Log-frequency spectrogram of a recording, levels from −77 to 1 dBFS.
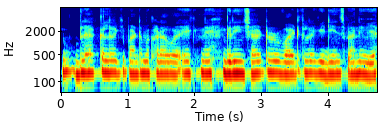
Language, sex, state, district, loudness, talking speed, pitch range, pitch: Hindi, male, Delhi, New Delhi, -15 LUFS, 240 wpm, 160-170 Hz, 170 Hz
